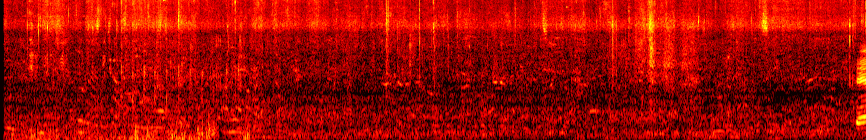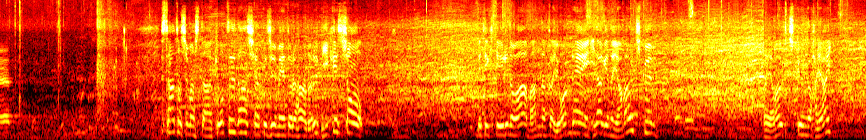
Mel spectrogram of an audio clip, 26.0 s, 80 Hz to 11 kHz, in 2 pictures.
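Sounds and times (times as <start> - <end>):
crowd chatter: 0.0 - 25.9
man announcing: 15.4 - 18.7, 20.0 - 23.4, 24.3 - 25.6.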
